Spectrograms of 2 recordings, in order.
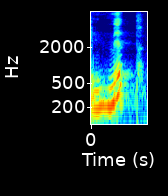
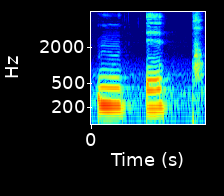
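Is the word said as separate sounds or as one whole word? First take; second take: whole word; separate sounds. First: The sounds are blended into one smooth word. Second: The sounds are said one by one with breaks. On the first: The student reads the whole word at once. "Some students will right away say mip" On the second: The student gives each sound on its own. "some will say m-i-p"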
